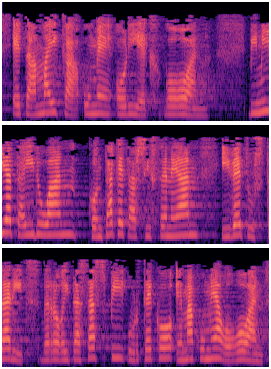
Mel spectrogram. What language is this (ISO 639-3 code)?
eus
